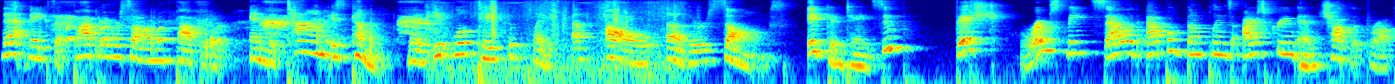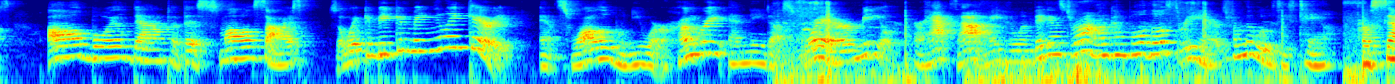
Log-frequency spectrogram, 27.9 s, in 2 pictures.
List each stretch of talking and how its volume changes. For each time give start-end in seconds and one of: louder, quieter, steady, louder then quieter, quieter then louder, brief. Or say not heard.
0.0-27.8 steady.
